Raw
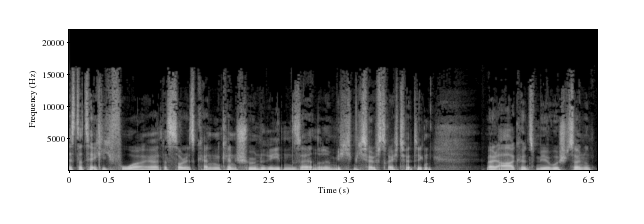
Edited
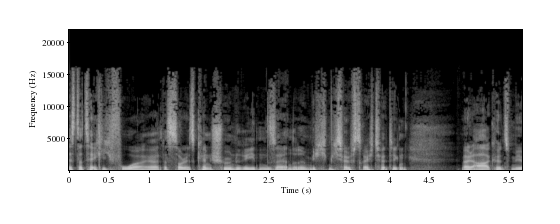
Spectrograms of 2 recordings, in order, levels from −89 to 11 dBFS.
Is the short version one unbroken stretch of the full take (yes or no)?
no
